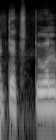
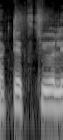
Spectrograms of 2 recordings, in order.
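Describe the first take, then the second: First: "टेक्सचुअल" said teks-tu-al, with no ch; children's mispronunciation. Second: "टेक्सचुअल" said teks-chu-al; correct ch reading. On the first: Teacher quotes many children's reading, "टेक्सचुअल" as teks-tu-al. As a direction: say "टेक्सचुअल" with a hard t before the u. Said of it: "इसको बहुत से बच्चे क्या करते हैं". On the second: Teacher models the word for students, "टेक्सचुअल" with a ch sound. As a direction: turn the middle t of "टेक्सचुअल" into ch. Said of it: "टेक्सचुअल पढ़ा जाएगा". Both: Shown as a demonstration.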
